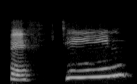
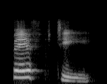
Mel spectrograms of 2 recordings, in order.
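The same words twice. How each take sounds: First: Put-on fifteen with a rising, stressed teen. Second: Fifty with a strong fif and a low falling end; stress on fif. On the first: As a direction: punch the end of fifteen. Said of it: "a pronúncia do teen é bem pronunciada". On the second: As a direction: hit the front of fifty. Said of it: "a primeira parte da palavra é a mais forte". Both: Shown as a demonstration.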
